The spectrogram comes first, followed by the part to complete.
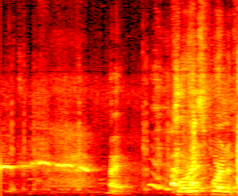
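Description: A man whistling one held note through pursed lips for about a second. The note drifts slightly up in pitch and then falls off.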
